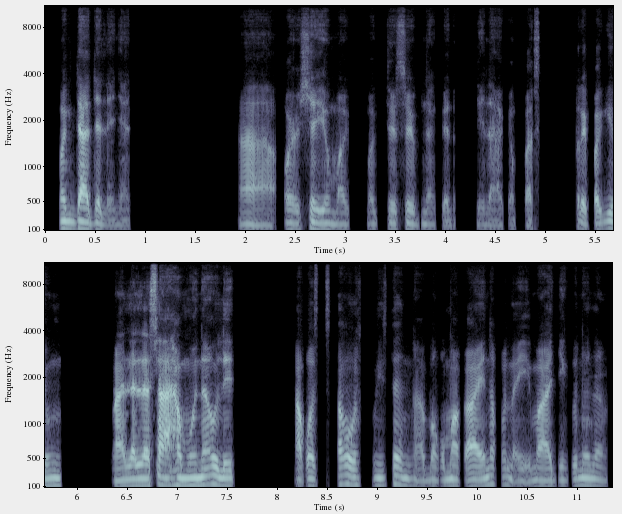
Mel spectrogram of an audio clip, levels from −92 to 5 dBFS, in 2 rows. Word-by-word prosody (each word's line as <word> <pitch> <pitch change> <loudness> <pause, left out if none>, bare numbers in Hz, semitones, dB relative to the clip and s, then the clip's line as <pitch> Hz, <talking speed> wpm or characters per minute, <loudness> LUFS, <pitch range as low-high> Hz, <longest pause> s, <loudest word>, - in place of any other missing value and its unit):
magdadala 100 -6 +3
niyan. 75 -1 -13 1.1
Ah, 80 -2 -2 0.2
or 90 -2 -4
siya 100 - 0
'yung 90 - -7
mag 85 -1 -8 0.2
mag-se-serve 90 -4 -7
ng 85 - -10
ganun - - -13 0.2
nilagang 80 -1 -13
Pasko, - - -9
siyempre - - -7
'pag 90 +3 -2
'yung 110 0 -2 0.5
malalasahan 105 +4 +7
mo 105 - +2
na 115 +2 +3
ulit 110 -4 +2 0.6
ako - - 0 0.2
ako 125 +2 +2 0.2
minsan 110 +1 -4
habang 90 -1 -7
kumakain 100 +2 +1
ako 120 -1 -8
na-iimagine 90 -1 -3
ko 100 - -7
nalang 105 -4 -4
95 Hz, 150 wpm, -24 LUFS, 90-105 Hz, 1.1 s, malalasahan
